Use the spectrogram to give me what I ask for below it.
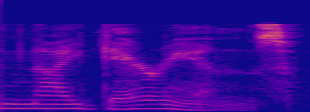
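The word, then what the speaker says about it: Cnidaria: talk about are the narian notice that the C is silent these are um metazoans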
